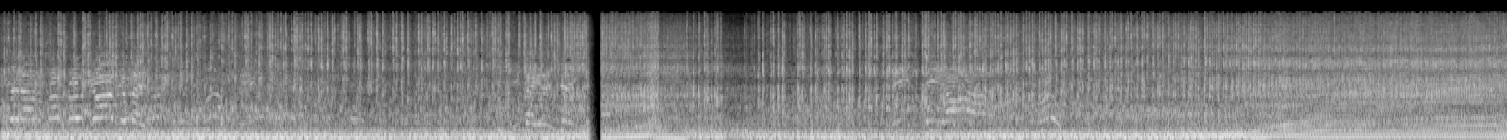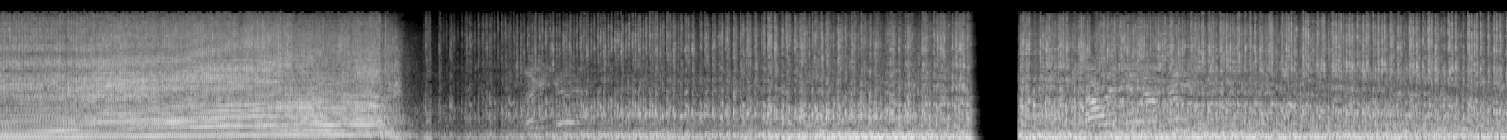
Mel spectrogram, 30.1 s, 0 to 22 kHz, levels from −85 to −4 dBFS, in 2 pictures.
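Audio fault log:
5.87–6.03 s, 24.78–25.28 s: call audio freeze. Likely delayed packets emptied the jitter buffer. The last sound stretches into a fading buzz, then goes silent (40 ms, then 360 ms) before resuming intact. On a spectrogram, a smeared flat band fades into a blank gap.
18.89–19.60 s, 27.21–30.06 s: jitter buffer speed-up. Repeated pitch-period cuts trim roughly 0.1 s and 0.4 s, so the audio runs 14% and 13% fast at unchanged pitch. Harmonics stay level while the waveform looks compressed.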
